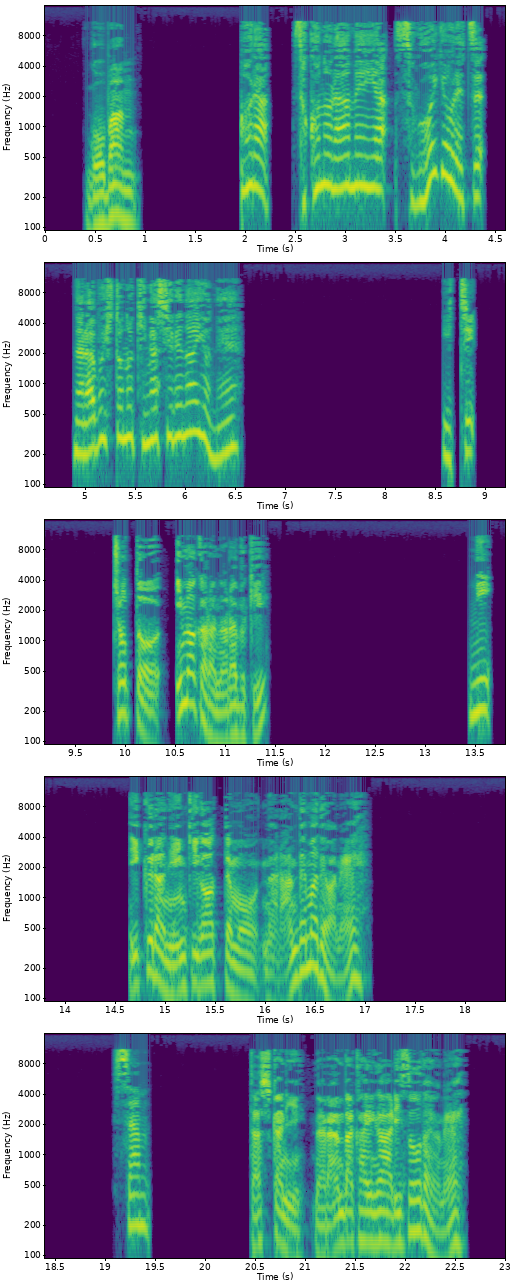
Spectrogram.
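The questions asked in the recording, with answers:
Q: ほら、そこのラーメン屋、すごい行列。並ぶ人の気が知れないよね。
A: 2: いくら人気があっても、並んでまではね。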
